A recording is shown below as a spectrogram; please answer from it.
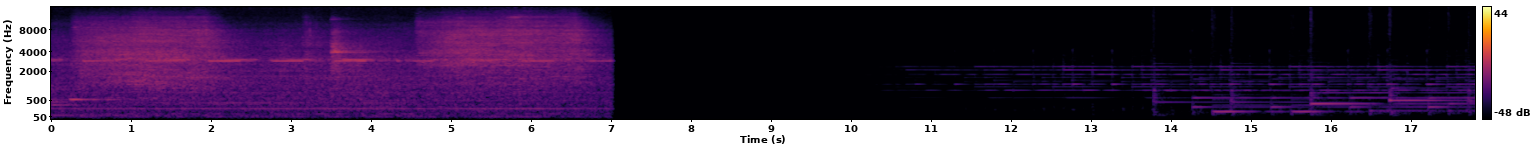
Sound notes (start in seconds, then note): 0.0 gentle music; 7.1 construction noise; 13.8 gentle music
